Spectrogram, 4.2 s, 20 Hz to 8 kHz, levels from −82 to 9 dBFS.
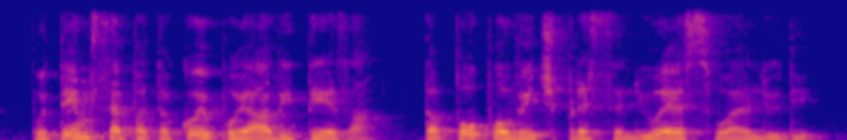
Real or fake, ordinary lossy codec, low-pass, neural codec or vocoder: fake; none; 7.2 kHz; vocoder, 44.1 kHz, 80 mel bands, Vocos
